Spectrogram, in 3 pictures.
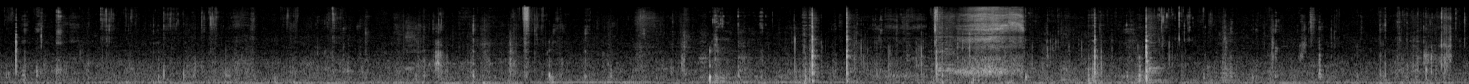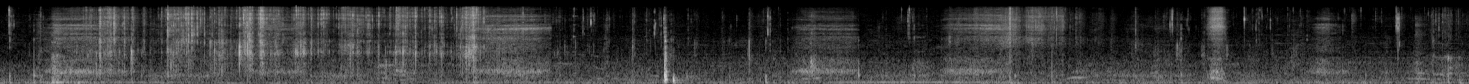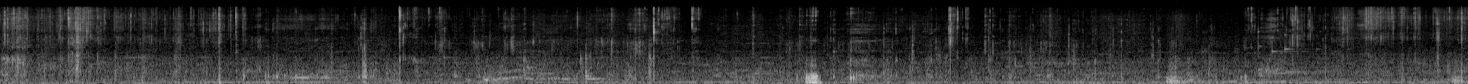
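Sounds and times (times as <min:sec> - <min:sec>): chewing and mouth noises: 0:00.0 - 0:44.0
crunchy bursts: 0:15.0 - 0:20.5.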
